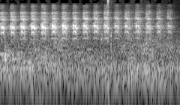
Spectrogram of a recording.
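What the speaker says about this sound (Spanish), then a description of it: "Y aquí conectaríamos el sonido del depredador." A recorded predator bird call plays from a pigeon-deterrent device, a rapid run of about fifteen evenly spaced shrill chirps that fades slightly toward the end.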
